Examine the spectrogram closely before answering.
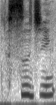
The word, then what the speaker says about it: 丝巾: wei jin this one 我们叫丝巾 we call it 'sijin' well they don't keep you warm but they make you pretty 这样子的呢我们叫丝巾 this kind, we call it 'sijin' 说完了帽子围巾 finished hat scarf 下面呢就是我们的衣服 then we'll talk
